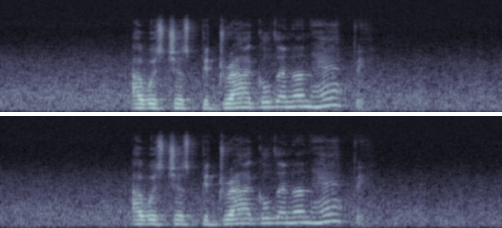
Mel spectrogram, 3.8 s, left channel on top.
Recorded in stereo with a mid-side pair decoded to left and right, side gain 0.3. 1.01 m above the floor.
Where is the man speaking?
30° left, 0.6 m.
